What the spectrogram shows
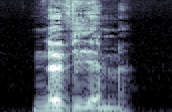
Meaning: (adjective) ninth
- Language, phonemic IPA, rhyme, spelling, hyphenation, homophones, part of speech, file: French, /nœ.vjɛm/, -ɛm, neuvième, neu‧vième, neuvièmes, adjective / noun, LL-Q150 (fra)-neuvième.wav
